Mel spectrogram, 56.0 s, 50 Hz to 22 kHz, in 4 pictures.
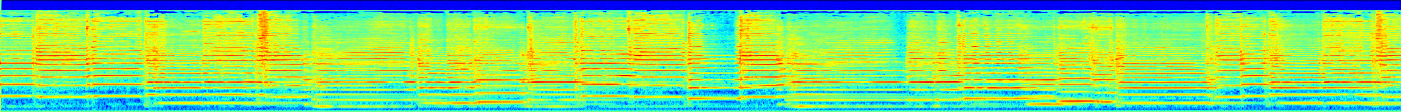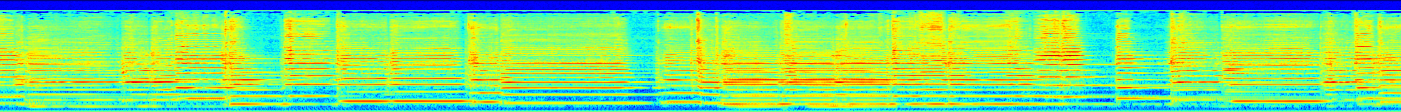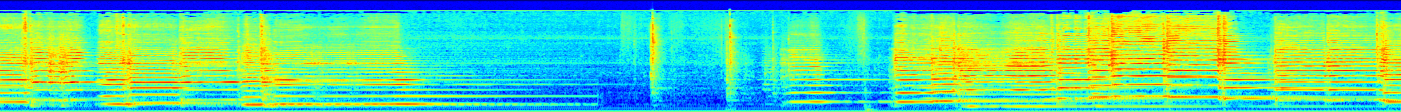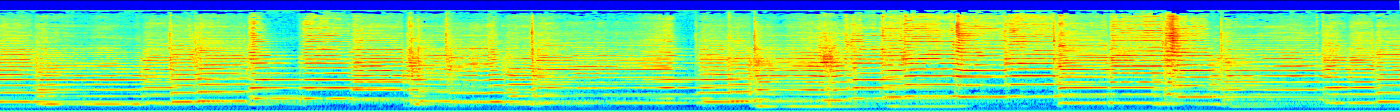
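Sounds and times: bowed string folk melody: 0:00.0 - 0:56.0
held drone: 0:35.7 - 0:56.0.

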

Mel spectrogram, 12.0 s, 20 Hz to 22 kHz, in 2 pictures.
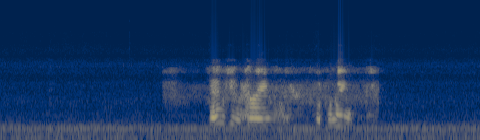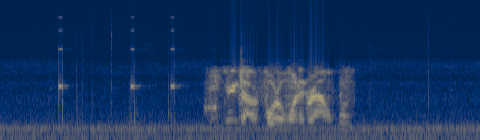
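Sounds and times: radio voice: 0:02.6 - 0:04.8, 0:08.6 - 0:10.4.

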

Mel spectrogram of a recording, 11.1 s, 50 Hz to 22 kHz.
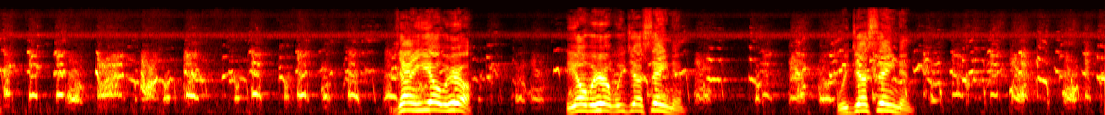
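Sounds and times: pack of dogs baying: 0:00.0 - 0:11.0.

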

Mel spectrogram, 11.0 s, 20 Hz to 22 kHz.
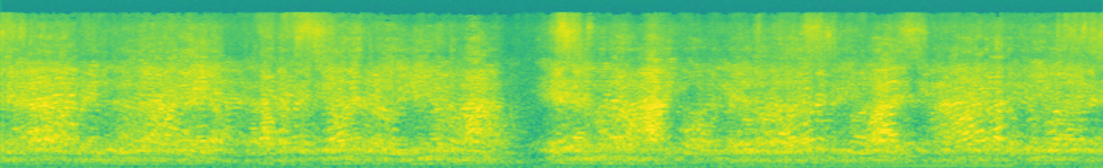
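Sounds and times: indistinct background voices: 0:00.0 - 0:11.0.

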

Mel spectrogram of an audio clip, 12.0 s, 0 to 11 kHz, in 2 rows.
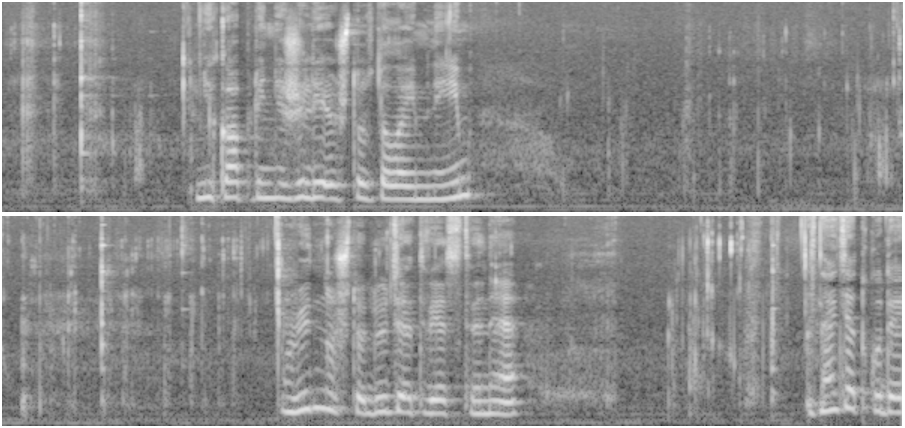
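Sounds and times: chewing: 0:03.7 - 0:08.0, 0:09.8 - 0:11.4.

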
